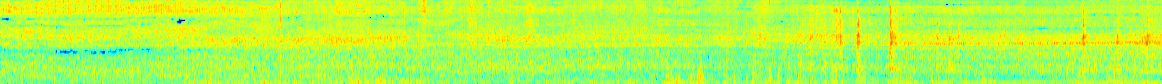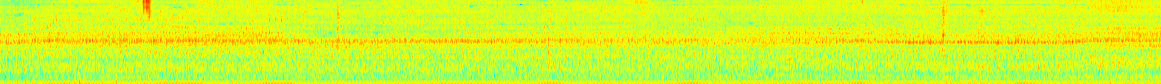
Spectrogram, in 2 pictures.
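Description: Diesel engine of a JCB backhoe loader running while it moves soil. There are scattered knocks and clatter in the first ten seconds or so. From about twelve seconds in, the low engine note grows louder and steadier.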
